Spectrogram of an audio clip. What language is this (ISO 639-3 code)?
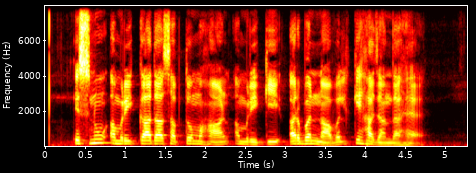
pan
